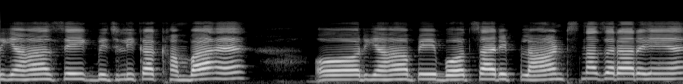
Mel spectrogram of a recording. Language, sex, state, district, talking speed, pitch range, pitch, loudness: Hindi, female, Uttar Pradesh, Lalitpur, 140 wpm, 220-250 Hz, 240 Hz, -15 LUFS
